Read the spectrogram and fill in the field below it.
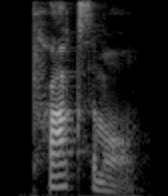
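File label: "proximal", medical English, British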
